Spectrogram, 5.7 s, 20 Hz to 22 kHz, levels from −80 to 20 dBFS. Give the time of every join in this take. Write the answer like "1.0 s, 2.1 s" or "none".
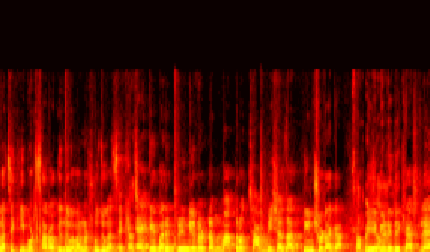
none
